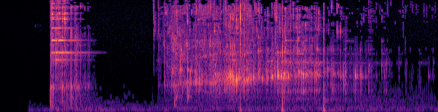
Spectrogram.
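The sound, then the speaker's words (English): A short clink, a brief pause, then liquid poured steadily into a glass for about three seconds, splashing with the pitch rising as it fills. No one speaks. “And now, let's pour ourselves a conversation.”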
